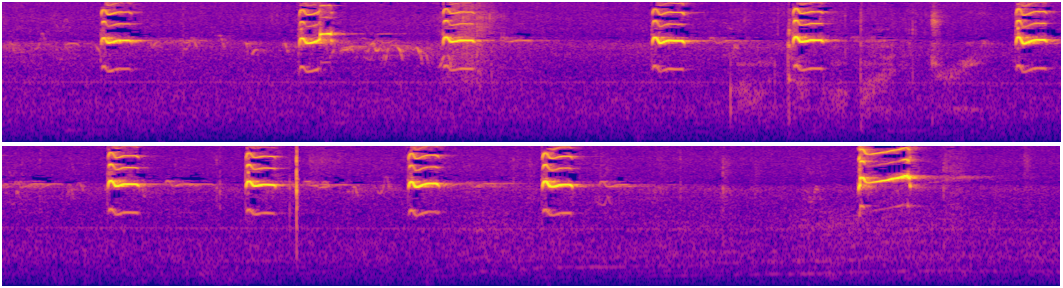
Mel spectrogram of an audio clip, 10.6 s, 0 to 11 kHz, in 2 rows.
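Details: Defending her eggs, a killdeer in Jackson, New Jersey (2008) repeats short, piercing high notes roughly every second in a steady series of about a dozen, with faint low background rumble.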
